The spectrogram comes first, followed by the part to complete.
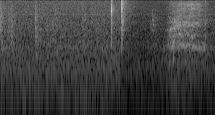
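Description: Faint clicks of a hook pick working the pins of a brass pin-tumbler padlock under tension, with a sharper click about a second in as a pin sets, which the picker fears set two pins at once. A short scraping rustle near the end.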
